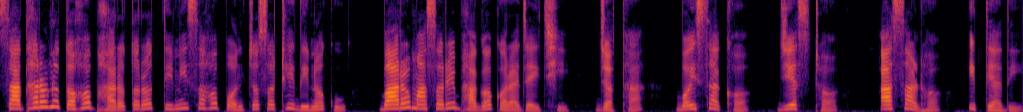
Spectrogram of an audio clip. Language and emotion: Odia, neutral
